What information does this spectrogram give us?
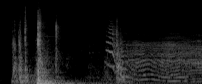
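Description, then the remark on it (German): A wardrobe door unlatches with a couple of wooden knocks, then swings open with a long, wavering creak that trails off, as the young dragon Nibli fearfully opens his wardrobe. No voices. “Nibli öffnete ängstlich die Tür.”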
